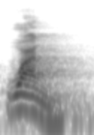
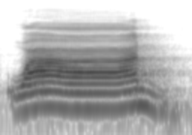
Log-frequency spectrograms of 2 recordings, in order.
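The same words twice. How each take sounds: First: The vowel lasts only one beat. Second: The vowel is stretched beyond one beat. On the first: The speaker calls it right. "langsung wan. Satu ketukan" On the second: The speaker calls it wrong. "Tidak boleh wan"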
